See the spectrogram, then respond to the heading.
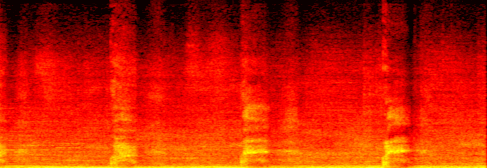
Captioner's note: grunting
